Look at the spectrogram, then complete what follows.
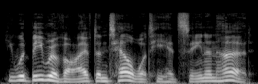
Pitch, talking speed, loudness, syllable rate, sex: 150 Hz, 280 wpm, -17 LUFS, 5.6 syllables/s, male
